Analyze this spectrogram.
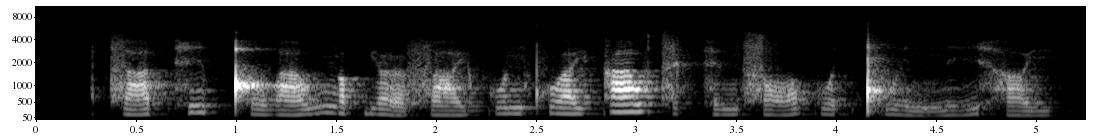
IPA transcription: t͡s aː˨˥ t̚ h iː˥ p̚ kʰ o˨ w aː˨˥ w ŋ ɐ˧ p̚ j œː˨˩ f aː˨ j kʷ ɐ˥ n kʷʰ aː˧ j k aː˥ w t͡s ɪ˨ k̚ h ɪ˨ ŋ s ɔː˨˥ kʷ ɐ˨˥ t̚ kʷʰ iː˨˩ n n̪ iː˨˥ h ɐ˨ j

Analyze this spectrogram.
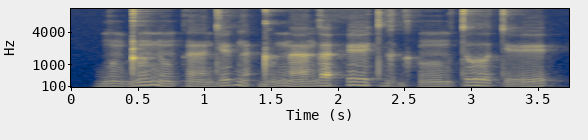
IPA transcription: ɡ ũ˨˩ ɡ ɖ ũ˧˥ n ũ˩˧ k ə̃ː˨˩ d ø˧˥ ɡ ə̃˨˩ ʔ ɖ u˩˥ n̪ ɐ̃ː˩˥ ɡ ɐ˧˥ h øː˥˧ t ɡ ə˨˩ ɡ h ũː˩˧ ɡ t ʊː˥˧ t ø˩˥

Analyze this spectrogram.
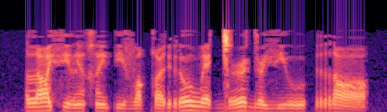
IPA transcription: l ɑ fʲ ɒ l ĩ χ ĩ pʲ ə˞ v ɒ q ʉ r o w ɛ ɡ͡ǀ ə˞ d ə˞ vʲ u | r ɑ

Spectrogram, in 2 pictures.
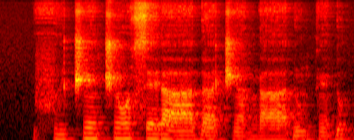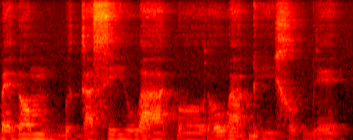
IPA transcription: f ɨ˧ t͡ʃ ɛ̃˦ t͡ʃ ɔ̃˦ s ɛ˦ ɾ aː˧ ɗ a˨ t͡ʃ ã˨ ŋ aː˨ ɗ ũ˧ k ɛ̃˨ ɗ o˦ k͡p ɛ˧ ɗ ɔ˦ m u˧ ɡ͡b ə˧ ɡ a˨ s iː˧ w aː˨ k͡p oː˨ ɾ o˦ w ã˧ ɓ iː˨ ɣ o˨ ɡ͡b e˧

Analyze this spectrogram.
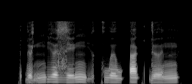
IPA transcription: ɗ ə̰˧˨ j ŋ i˧ ə̯ z e˨˦ ŋ ḭ˧˥ ə̯ k w ə˧ w ʔ a˦˥ k̚ ɗ ə˨˦ n

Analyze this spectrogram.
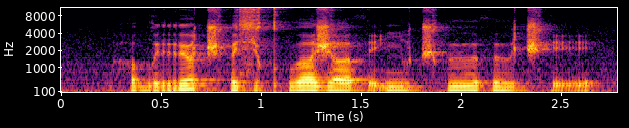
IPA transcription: h ʌ ɡʷ ʌ rʲ ɔ t͡ʃʰ ə sʲ o kʷʼ ʌː ʒ ʌː θ ḛ ɲ u t͡ʃʰ ɯː θ ɯː t͡ʃʰ ḛ

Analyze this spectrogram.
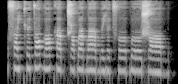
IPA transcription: s ɔ j kʰ ɵ t ɔ ɡ ɔ kʰ ʌː b t͡ɕ ɔ ɓ ʌː b ʌː b ɵ j ɵ t͡sʰ oː ɓ oː ɕ ɔ b

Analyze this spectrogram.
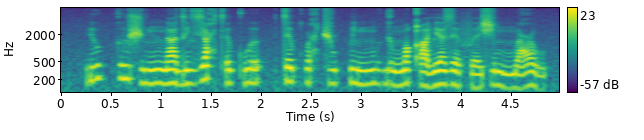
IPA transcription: ɾʲ u kː ə̤ lʲ ʃ ə̤ lʲ nː a d ɘ lʲ z ɪ ħ tʼ ɛ kʷʼ ə | t ɛ kʷʰ ɛ ħ t͡ɕ u pː ɪ lʲ mː ə̤ ɡ ɛ ŋʷ ə qʼ a lʲ a z ɛ f ɛ ɕ ɪ mː ə ʕ u

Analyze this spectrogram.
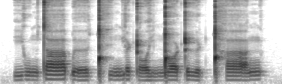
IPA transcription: j u ŋ t aː ɓ ɘː ǃʰ i ŋ j ɘ ʈ ɔ j ŋ͡ǃ ɒː ʈ ɨː ʈ ǃʰ aː ŋ

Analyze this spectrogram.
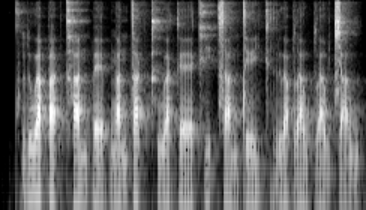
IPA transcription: kʰ r u˥˩ a̯ p a˨˩ k̚ tʰ a˦˥ n p ɛː˨˩ p̚ ŋ a˦˥ n t a˥˩ k̚ tʰ u˩˦ a̯ k ɛː˩˦ kʰ i˥˩ t̚ s a˩˦ n t eː˦˥ j kʰ r ɯ˧ a̯ p l a˧ w p l a˧ w t͡ɕ a˧ w

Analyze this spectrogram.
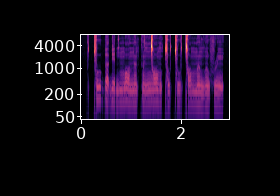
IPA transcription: ǀ u ɠ ɐ ɠ e d m ɔ n ɐ̃ k ɐ̃ ŋ͡ǀ ɔ m ǀ u ǀ u ǀ ɔ m ɐ̃ ɡʷ ɐ̃ u̯ f ɹ ẽ

